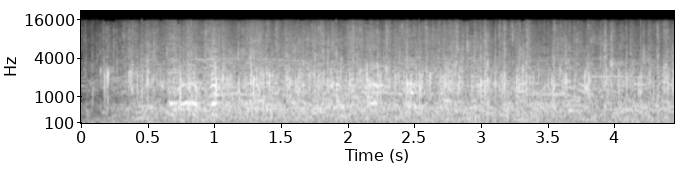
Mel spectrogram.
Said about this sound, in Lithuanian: Ponios ir ponai, audringais plojimais pasitikite.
